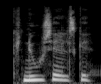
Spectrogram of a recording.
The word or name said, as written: knuselske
